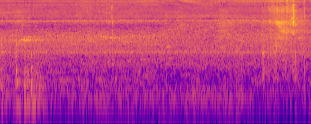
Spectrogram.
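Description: Steady background rumble with a short, louder knock about half a second in and two brief sharp knocks near the end.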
